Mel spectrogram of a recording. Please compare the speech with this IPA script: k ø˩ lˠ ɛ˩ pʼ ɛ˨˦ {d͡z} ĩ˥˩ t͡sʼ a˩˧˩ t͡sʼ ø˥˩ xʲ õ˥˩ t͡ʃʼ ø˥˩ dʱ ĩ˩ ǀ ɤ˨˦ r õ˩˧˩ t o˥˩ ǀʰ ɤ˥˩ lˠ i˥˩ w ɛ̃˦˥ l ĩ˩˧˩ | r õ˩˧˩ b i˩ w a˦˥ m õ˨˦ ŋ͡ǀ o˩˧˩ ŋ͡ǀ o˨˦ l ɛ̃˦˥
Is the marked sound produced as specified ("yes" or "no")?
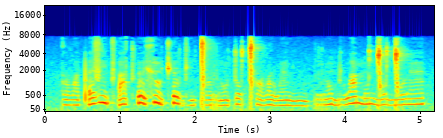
no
